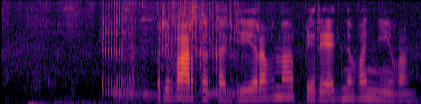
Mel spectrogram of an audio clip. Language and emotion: Russian, neutral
